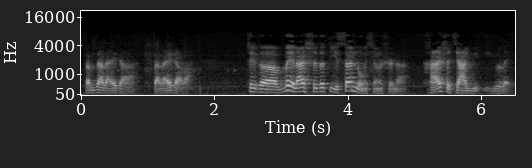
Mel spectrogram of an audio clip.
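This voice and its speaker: Man teaching grammar in lively tones. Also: mid-range voice, brisk, dull audio. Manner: explains by asking and answering his own questions. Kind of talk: live classroom lesson.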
